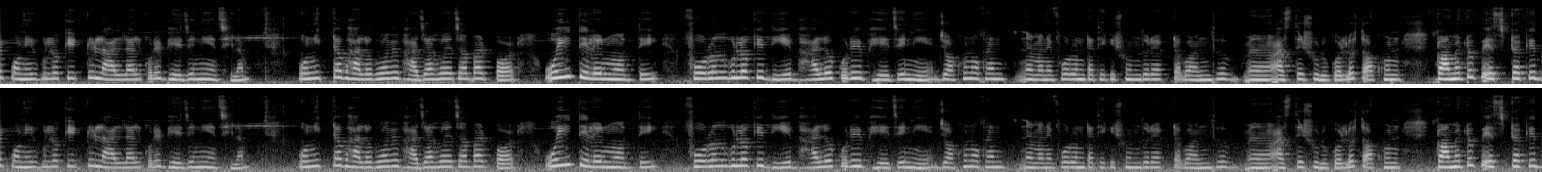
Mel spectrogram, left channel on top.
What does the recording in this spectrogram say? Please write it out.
পনিরগুলোকে একটু লাল লাল করে ভেজে নিয়েছিলাম। পনিরটা ভালোভাবে ভাজা হয়ে যাবার পর ওই তেলের মধ্যেই ফোড়নগুলোকে দিয়ে ভালো করে ভেজে নিয়ে যখন ফোড়নটা থেকে সুন্দর একটা গন্ধ আসতে শুরু করলো, তখন টমেটো পেস্টটাকে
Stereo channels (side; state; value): right; noise; rumble, 13 dB below the sound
